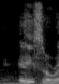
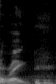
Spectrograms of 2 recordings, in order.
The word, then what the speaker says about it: Issa Rae: Issa Rae. Is a Ray? Issa, it's not Issa Rae like it's a ray of sunshine.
